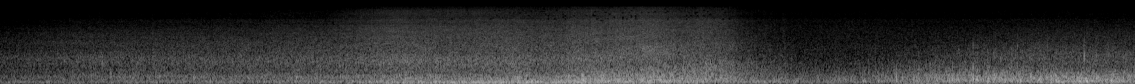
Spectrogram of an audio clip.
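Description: Sea surf: an even rush of waves that swells about four seconds in, eases off near eight seconds and builds again toward the end.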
